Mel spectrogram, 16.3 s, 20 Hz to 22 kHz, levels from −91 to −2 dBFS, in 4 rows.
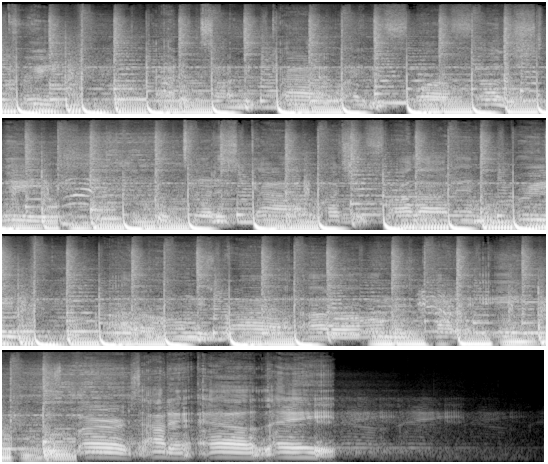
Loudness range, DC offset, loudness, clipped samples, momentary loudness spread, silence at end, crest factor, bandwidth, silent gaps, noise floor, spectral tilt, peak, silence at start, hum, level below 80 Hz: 3 LU; under 0.1%; -10 LUFS; under 0.1%; 4 LU; 1.55 s; 8 dB; over 20 kHz; none; -59 dBFS; -5 dB/octave; 0 dBFS; 0 s; none; -12 dBFS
